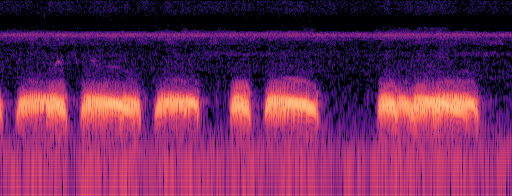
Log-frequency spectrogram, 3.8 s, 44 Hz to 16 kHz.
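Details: Low mellow cooing from a wild-caught spotted dove during the rainy season at Đak Tô on 3 October 2019, a string of short and long hollow notes, then a pause and a longer two-part coo.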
